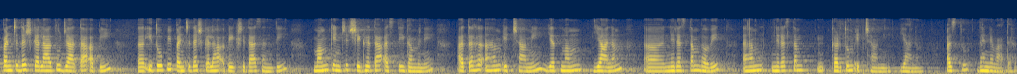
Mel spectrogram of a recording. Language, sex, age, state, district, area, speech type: Sanskrit, female, 18-30, Rajasthan, Jaipur, urban, spontaneous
